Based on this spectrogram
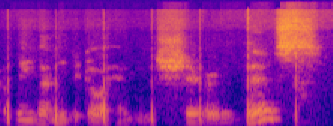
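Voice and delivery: usual speaking voice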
